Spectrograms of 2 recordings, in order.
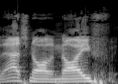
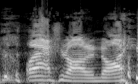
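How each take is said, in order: First: Crocodile Dundee. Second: Lightly put-on Australian drawl, slowed; a hint of Aussie Crocodile Dundee. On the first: Retold or imitated. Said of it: "Was that supposed to be Crocodile Dundee". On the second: Joking Australian accent at the podcast friends. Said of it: "doing a Crocodile Dundee impression".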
